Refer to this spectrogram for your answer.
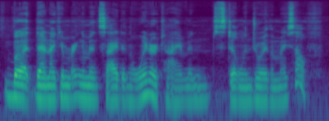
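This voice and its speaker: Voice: medium pitch, fairly even intonation, normal speed, creaky, darkish tone. A gardening vlogger chatting casually through an unboxing, rambling with lots of fillers and apologetic asides, sometimes reading packet text aloud. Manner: reads seed-packet descriptions aloud. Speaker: gardening video host. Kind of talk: casual unboxing and seed review.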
